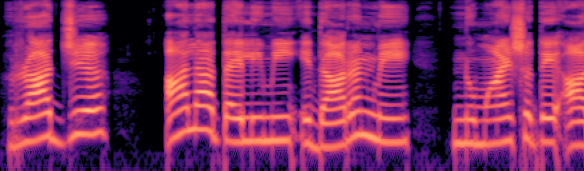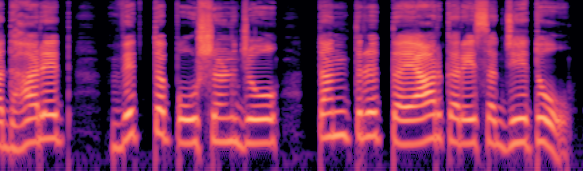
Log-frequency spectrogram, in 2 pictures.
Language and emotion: Sindhi, neutral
